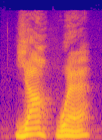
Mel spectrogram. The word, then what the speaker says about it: Yahweh: In fact, when God revealed to Moses His personal covenant name, composed of the four Hebrew letters, Yud Heh Vav Heh, oftentimes pronounced a breathy Yahweh, the tense of God's sacred name, Yud Heh Vav Heh, carries with it the idea of continuous, unfinished action.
